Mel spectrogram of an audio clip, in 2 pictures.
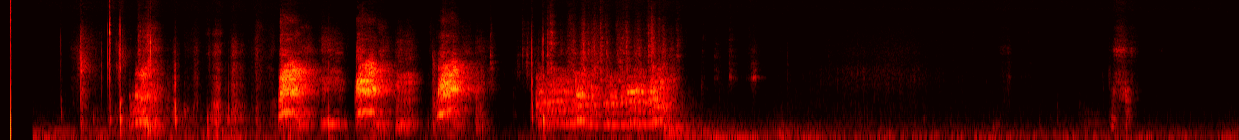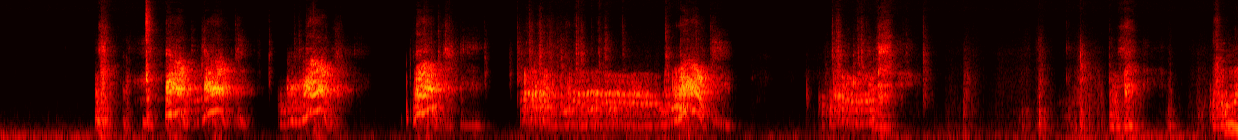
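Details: Excited dog seeing a mouse for the first time, barking loudly in rapid, harsh bursts, then falling quiet for about five seconds before another run of energetic barks and growly yaps.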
